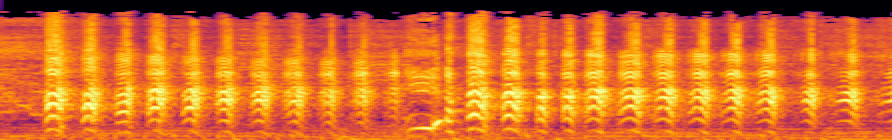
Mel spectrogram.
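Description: A person laughing in a long, rapid run of high-pitched giggles, about four or five a second.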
